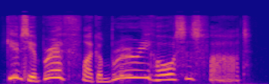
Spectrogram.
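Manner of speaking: very high, breathless, stealthy, air-starved voice. A character lifts it in salute and jokes, in a high-pitched, air-starved voice. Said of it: "In a high-pitched voice, as if his words are starved of air".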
